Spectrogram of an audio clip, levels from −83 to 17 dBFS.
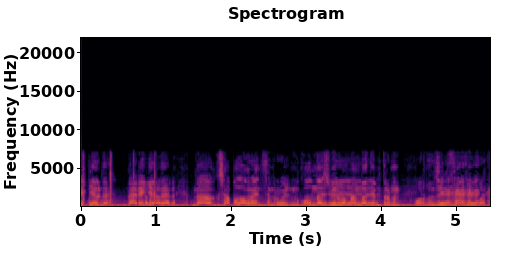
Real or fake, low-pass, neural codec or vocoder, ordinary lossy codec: real; 7.2 kHz; none; none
